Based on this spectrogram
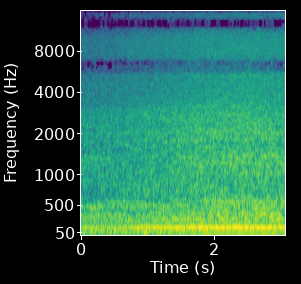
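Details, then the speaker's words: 1999–2002 GM truck (Silverado/Tahoe-type) with upgraded Dorman electric fans, idling warm around 185–190°F with AC on: steady idle drone and smooth rush as the AC-controlled high-speed fan kicks on; normal cooling fan operation. "there's my AC hear that high-speed fan kick"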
